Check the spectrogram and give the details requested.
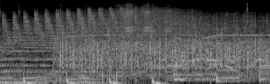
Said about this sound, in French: on a Billy ah Boy qui vient de gagner le, le CV1. Alors on va t'applaudir Billy Boy.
